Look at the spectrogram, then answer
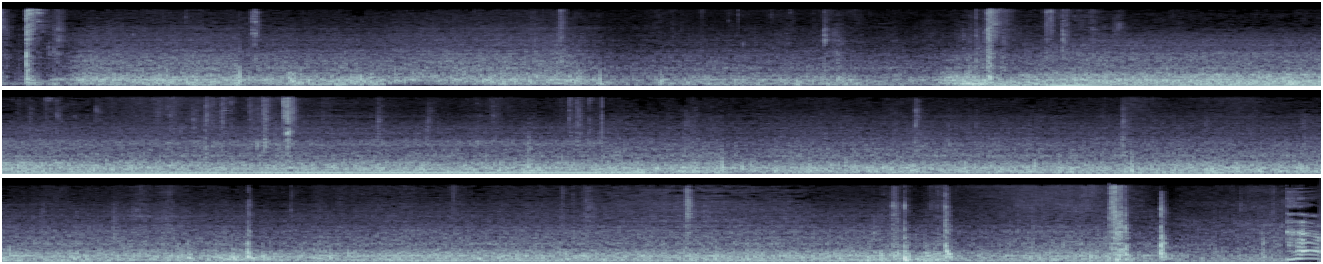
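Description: A large van driving along, with a steady low engine rumble and road noise that runs throughout, swelling slightly at times, close and continuous with no talking.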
